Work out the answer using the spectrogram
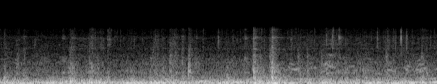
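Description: Moving train heard from inside a small passenger carriage: a steady low rumble of the running carriage, with occasional clicks and knocks from the wheels on the track.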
